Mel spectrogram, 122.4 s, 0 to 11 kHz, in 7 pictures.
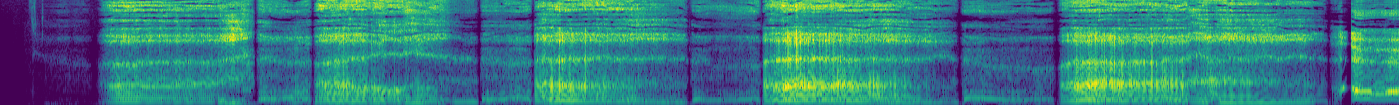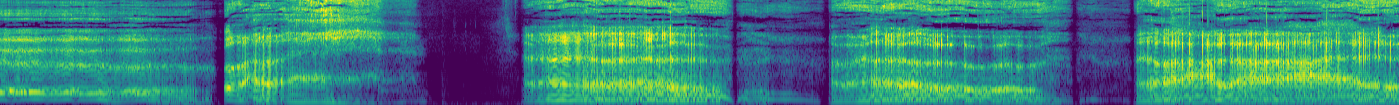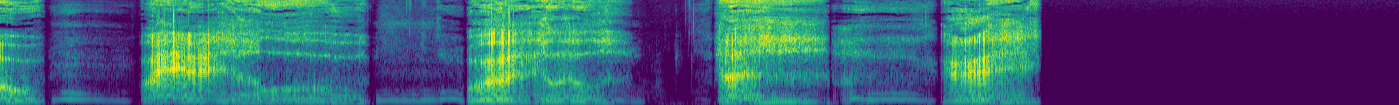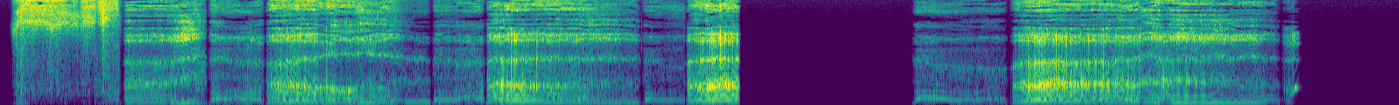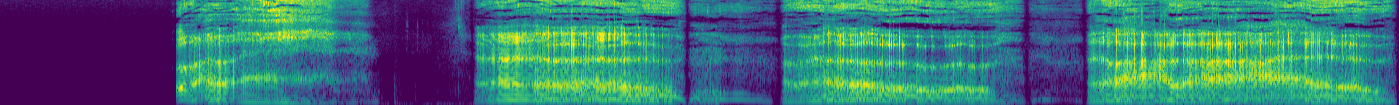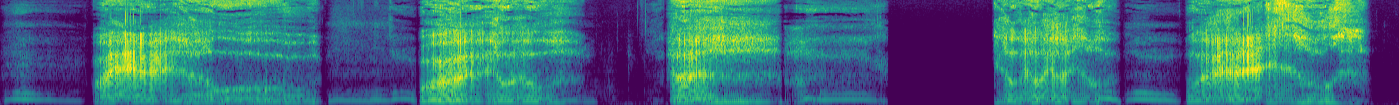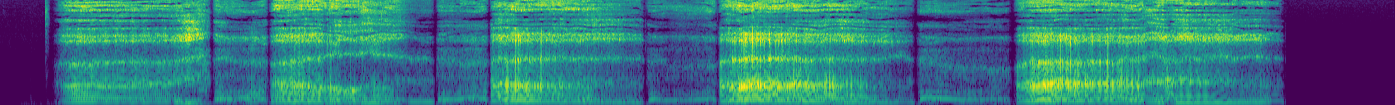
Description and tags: Single groaning zombie. Syncs at 08.24.14.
